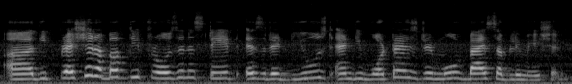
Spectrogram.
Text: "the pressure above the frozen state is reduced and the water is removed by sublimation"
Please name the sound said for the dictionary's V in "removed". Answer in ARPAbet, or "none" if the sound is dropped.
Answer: V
